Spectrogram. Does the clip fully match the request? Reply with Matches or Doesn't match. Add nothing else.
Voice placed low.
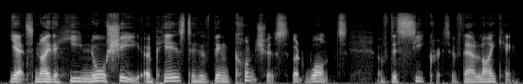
Matches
